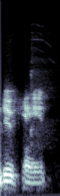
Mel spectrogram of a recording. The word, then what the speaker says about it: Duquesne: it's Duquesne, by the way. We just say Duquesne because that's funny.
